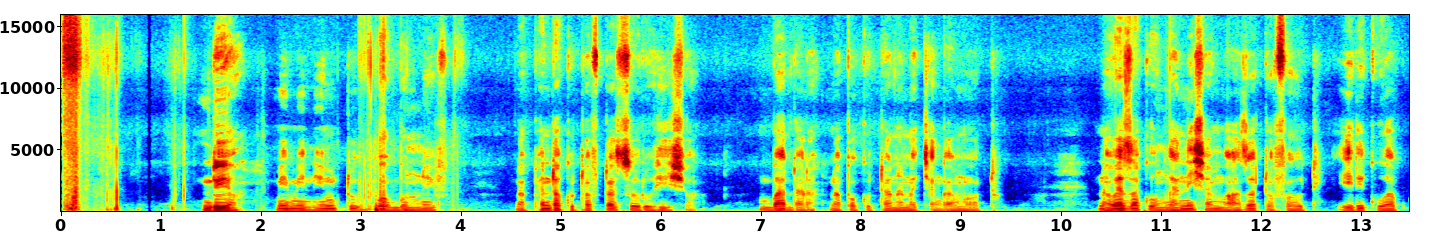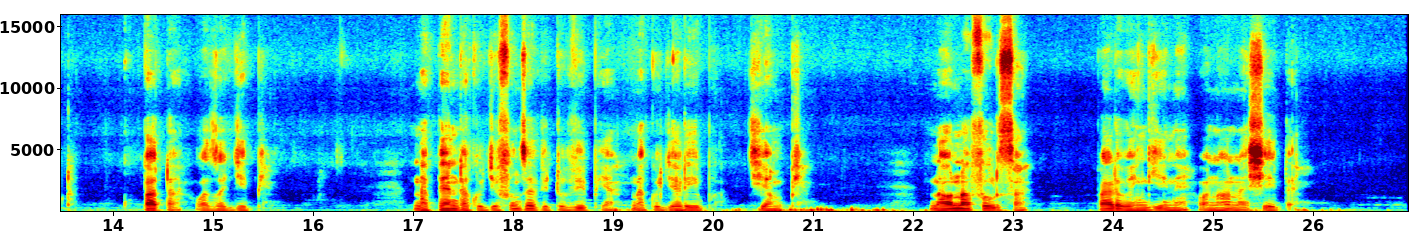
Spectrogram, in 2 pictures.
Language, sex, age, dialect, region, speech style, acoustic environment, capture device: Swahili, male, 25-34, Kenya - Mombasa, Kenya, relaxed, silence, mobile / Linux / Chrome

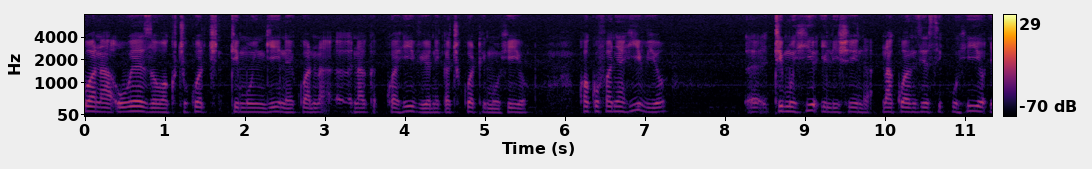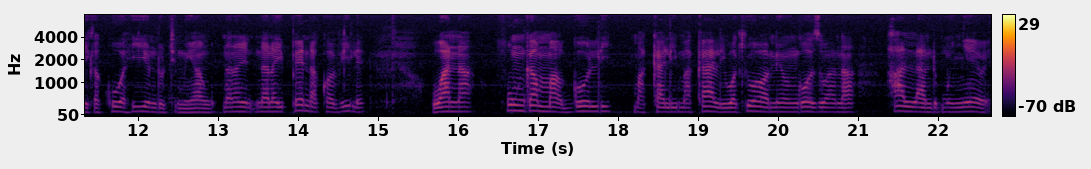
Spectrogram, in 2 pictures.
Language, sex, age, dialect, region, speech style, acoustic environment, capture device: Swahili, male, 25-34, Kenya - Mombasa, Kenya, relaxed, nature, desktop / Windows / Chrome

